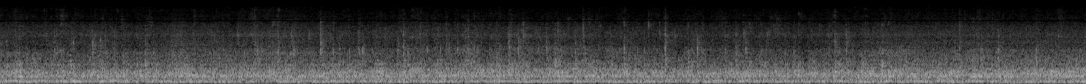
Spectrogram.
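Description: Heavy rain pouring steadily on garden plants and a deck, a dense even hiss with scattered close drops ticking through it.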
